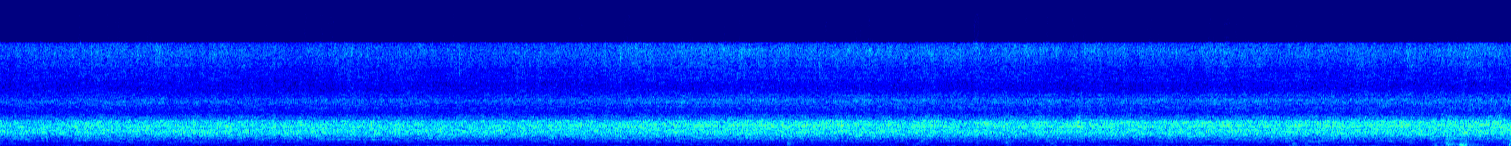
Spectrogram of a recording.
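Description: Pork liver igado cooks in a pan with a loud, unbroken hiss and sizzle that holds steady from start to finish, with no voices over it.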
